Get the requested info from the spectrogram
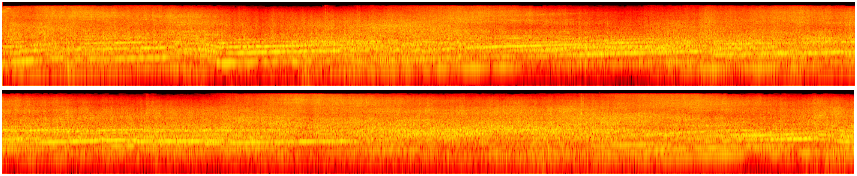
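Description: Several track cars accelerating hard on a circuit, their engines rising in pitch and dropping back at each gear change, over and over, with more than one engine heard at once.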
